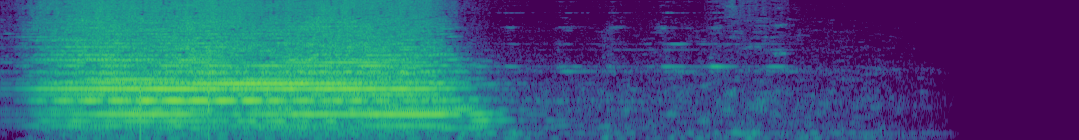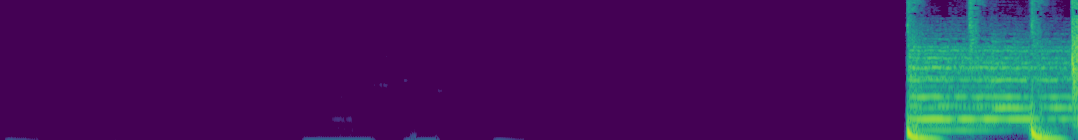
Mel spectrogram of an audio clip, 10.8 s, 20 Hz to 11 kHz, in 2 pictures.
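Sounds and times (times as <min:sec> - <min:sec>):
train horn blaring: 0:00.0 - 0:02.8.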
